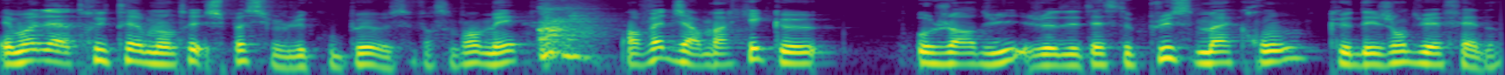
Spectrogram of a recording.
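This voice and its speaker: A man speaks in a normal speaking voice at medium pitch, with a fairly quick pace and ordinary pitch variation. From France, rural village. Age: 20s. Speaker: podcast host and stand-up comedian. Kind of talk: casual chat.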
